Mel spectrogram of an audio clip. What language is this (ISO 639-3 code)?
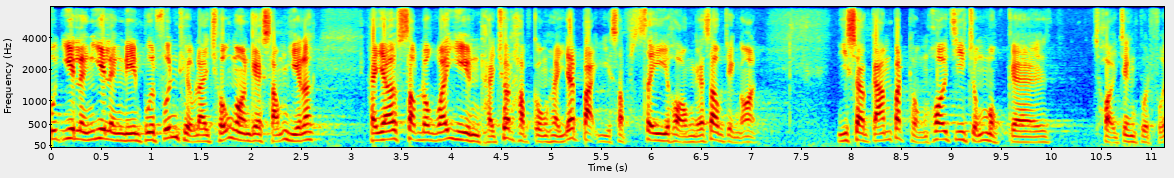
yue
